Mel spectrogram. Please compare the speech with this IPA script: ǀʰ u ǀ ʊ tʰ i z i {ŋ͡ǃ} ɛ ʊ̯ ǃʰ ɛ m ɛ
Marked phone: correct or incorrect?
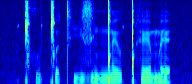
correct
